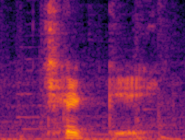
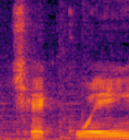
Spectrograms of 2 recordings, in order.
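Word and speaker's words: cheque: later on uh but notice that you don't say check way I think a lot of English speakers would want to say check way with that one uh remember in our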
